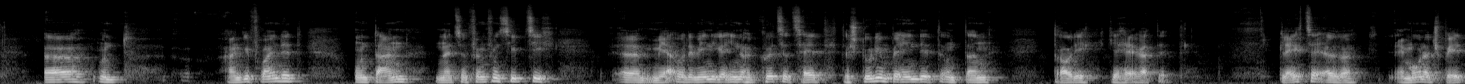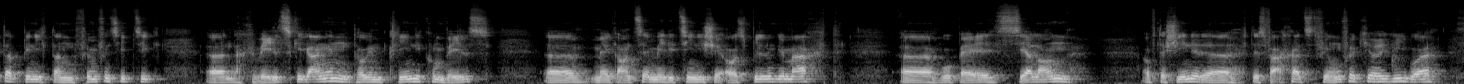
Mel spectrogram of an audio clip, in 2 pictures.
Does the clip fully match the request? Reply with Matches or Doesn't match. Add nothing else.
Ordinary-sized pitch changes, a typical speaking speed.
Doesn't match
